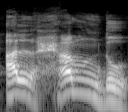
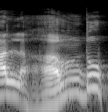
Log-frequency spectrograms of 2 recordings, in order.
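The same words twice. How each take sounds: First: The h is made deep in the throat. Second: The h is a light, breathy sound. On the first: The speaker calls it right. "लफ्ज है अलहम्दु" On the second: The speaker calls it wrong. "यानी हा दो आंखों वाली पढ़ दी"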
